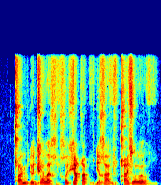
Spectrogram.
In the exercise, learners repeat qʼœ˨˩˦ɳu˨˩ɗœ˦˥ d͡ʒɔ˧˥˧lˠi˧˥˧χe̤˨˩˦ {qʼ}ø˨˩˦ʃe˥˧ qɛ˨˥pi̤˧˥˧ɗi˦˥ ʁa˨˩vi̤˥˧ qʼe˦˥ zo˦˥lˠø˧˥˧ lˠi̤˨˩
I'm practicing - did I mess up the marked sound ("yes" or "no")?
yes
